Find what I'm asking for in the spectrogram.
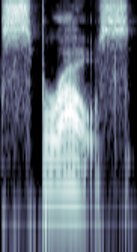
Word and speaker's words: Sprouse: I didn't realize their last name rhymes with spouse. It's like Sprouse.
